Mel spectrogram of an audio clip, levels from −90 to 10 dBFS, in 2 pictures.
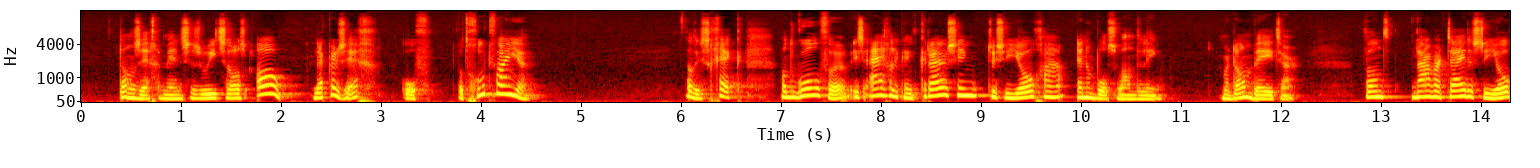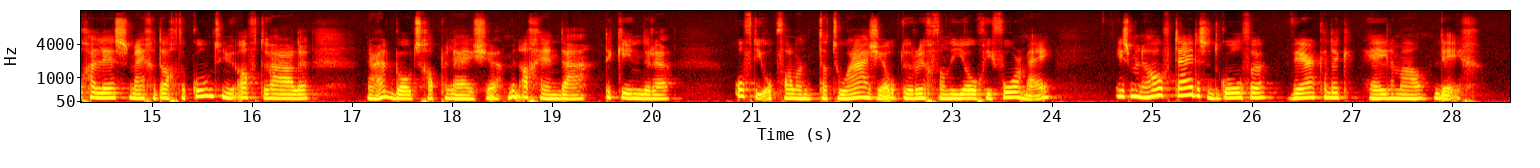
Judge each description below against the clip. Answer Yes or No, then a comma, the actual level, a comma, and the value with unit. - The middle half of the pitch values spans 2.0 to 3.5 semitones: No, average, 5.0 semitones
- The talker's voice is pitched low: No, medium, 185 Hz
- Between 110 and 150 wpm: Yes, average, 145 wpm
